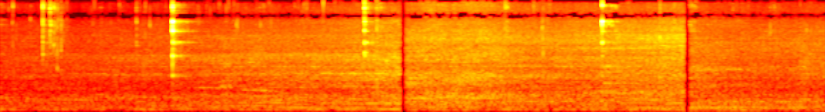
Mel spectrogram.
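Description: Metal fork stirring cucumber ribbons through a thick yogurt dressing in a ceramic bowl: soft wet squishing, with two sharp clinks of the fork against the bowl, about a second and a half in and again about six seconds in.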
